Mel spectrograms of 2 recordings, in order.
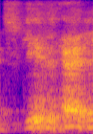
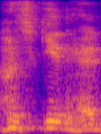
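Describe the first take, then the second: First: Mock dad call. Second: Said in the usual way. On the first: Dad joking about Russell Crowe.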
